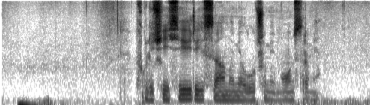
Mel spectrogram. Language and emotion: Russian, neutral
